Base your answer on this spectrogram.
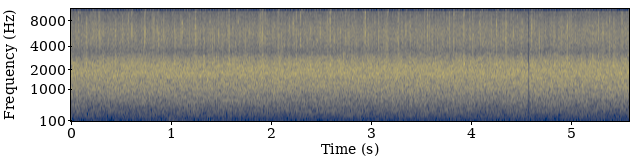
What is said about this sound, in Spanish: Le han ovacionado mucho, más de 7 minutos de aplausos con todos en pie.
